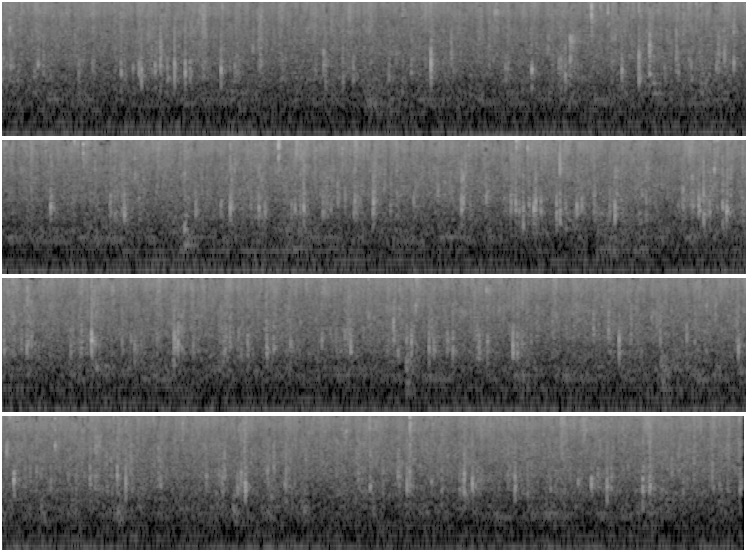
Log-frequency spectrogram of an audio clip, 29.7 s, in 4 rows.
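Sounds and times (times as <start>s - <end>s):
steady rain: 0.0s - 29.7s.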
